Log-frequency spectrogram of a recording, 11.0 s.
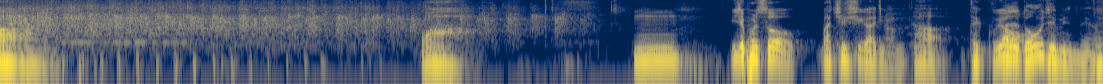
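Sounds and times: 
audience applause: 0:00.0 - 0:06.0
speech: 0:04.2 - 0:04.7, 0:06.4 - 0:06.6, 0:07.3 - 0:11.0.

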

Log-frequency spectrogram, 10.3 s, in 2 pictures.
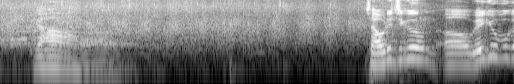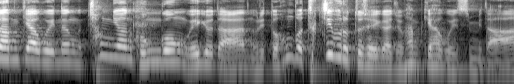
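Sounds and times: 
audience applause: 0:00.0 - 0:04.6
speech: 0:00.3 - 0:01.3, 0:03.7 - 0:10.2.

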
